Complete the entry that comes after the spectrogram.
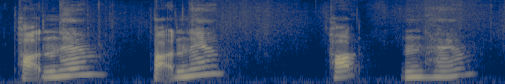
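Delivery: "Tottenham" repeated high with a puzzled rise; questioning tries. Shown as a demonstration. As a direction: keep testing "Tottenham" like a question. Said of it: "now I need to hear you say it".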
